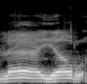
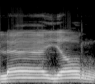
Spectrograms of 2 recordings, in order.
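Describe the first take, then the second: No difference in how they are said.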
